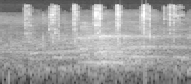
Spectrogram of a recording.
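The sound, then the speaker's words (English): A pair of handheld scissors snips repeatedly in a quick, steady rhythm, about eight crisp metallic clicks in two seconds, fairly faint against a quiet background. “I got a pair of scissors in my hand.”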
